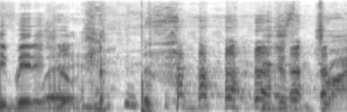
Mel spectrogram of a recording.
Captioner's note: everyone laughs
